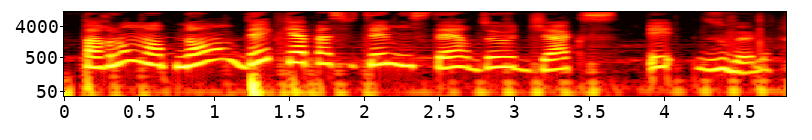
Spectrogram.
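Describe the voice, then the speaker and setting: A woman's high-pitched voice comes through clear background noise. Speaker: video essayist, fan theorist. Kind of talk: video essay on fan theories. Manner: hesitant, many filler sounds.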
